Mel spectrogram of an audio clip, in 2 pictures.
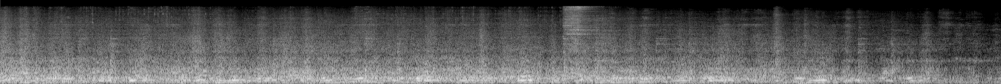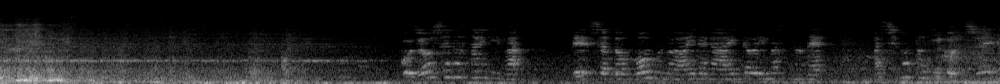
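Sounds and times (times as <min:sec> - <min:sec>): train wheels clacking on rails: 0:00.0 - 0:13.3.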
